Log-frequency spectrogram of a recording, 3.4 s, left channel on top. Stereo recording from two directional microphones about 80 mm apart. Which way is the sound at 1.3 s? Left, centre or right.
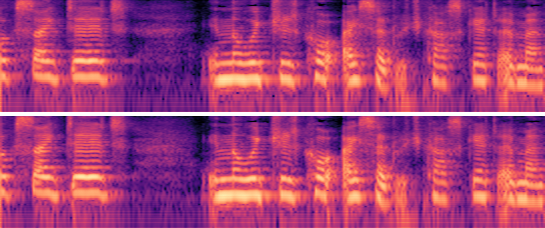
Right.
